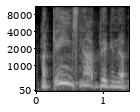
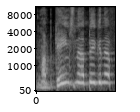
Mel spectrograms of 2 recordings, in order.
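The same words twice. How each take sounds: First: Said in the usual way. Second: "My game's not big enough" with "big" jumped much higher; pitched way up. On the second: Shown as a demonstration. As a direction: fling the word "big" up high in frustration. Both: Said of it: "repeats the line, then lifts it".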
